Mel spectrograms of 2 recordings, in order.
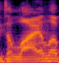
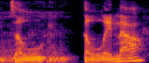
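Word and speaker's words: Delinah: an actor as well, and I can't even pronounce her name. I was going to say Delilah Blake, but it's actually Delina Blake.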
